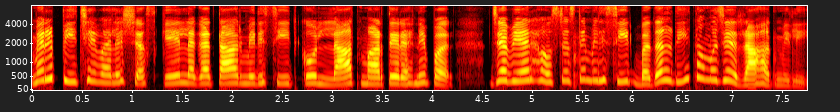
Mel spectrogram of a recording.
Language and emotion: Urdu, happy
